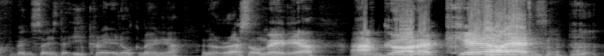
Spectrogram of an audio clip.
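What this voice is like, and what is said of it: Vince McMahon impression. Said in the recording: “That's a great impression of Vince McMahon.”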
